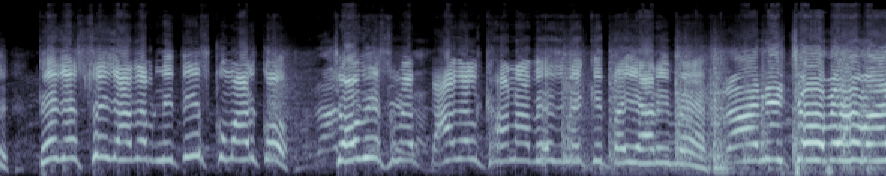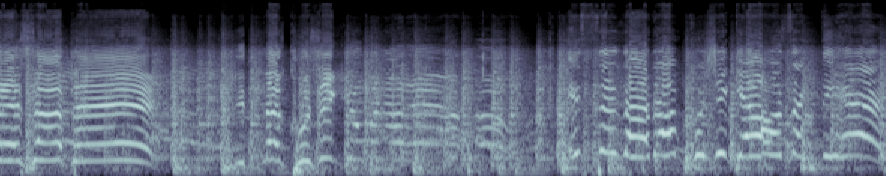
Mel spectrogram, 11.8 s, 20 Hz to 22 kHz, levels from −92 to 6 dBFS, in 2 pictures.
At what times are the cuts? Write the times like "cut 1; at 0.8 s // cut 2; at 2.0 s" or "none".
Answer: cut 1; at 4.8 s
